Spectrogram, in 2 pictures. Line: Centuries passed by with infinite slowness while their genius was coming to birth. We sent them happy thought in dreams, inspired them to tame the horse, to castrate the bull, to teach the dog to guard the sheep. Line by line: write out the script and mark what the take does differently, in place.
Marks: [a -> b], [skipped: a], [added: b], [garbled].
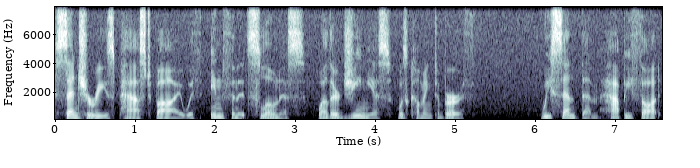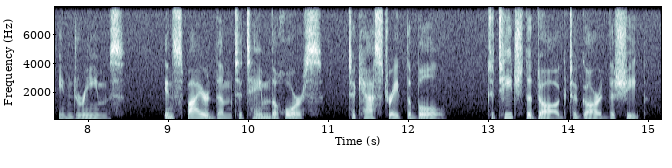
Centuries passed by with infinite slowness while their genius was coming to birth. We sent them happy thought in dreams, inspired them to tame the horse, to castrate the bull, to teach the dog to guard the sheep.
